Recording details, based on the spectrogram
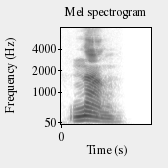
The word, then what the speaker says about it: nang: The next word is nang. Nang. Nang. Nang is spelled as NG.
